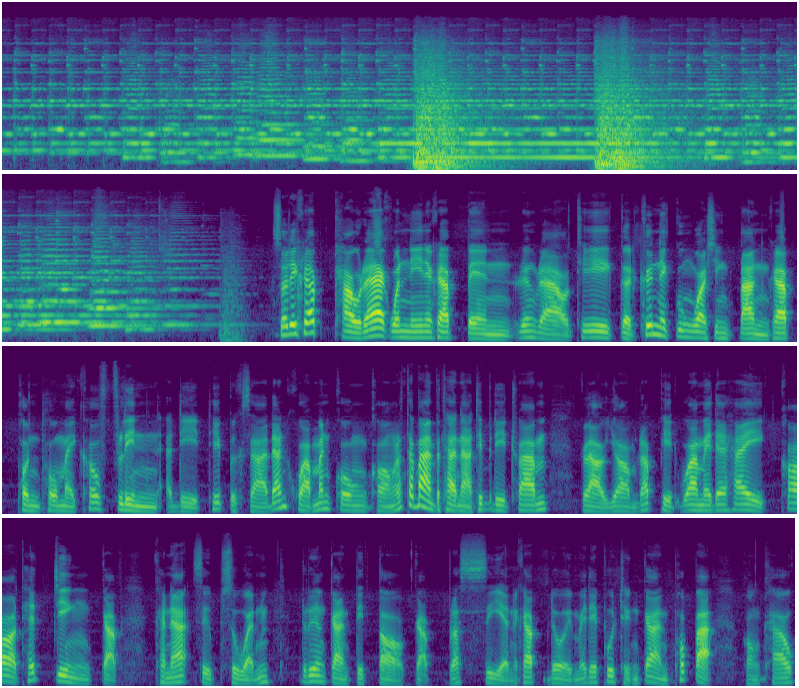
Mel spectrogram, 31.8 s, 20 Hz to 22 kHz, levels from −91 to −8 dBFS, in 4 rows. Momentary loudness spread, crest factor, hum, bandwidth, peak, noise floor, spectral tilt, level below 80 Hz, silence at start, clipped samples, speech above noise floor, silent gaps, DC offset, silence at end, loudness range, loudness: 13 LU; 22 dB; none; 15 kHz; -2 dBFS; -46 dBFS; -5 dB/octave; -46 dBFS; 0 s; under 0.1%; 21 dB; none; under 0.1%; 0 s; 8 LU; -25 LUFS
